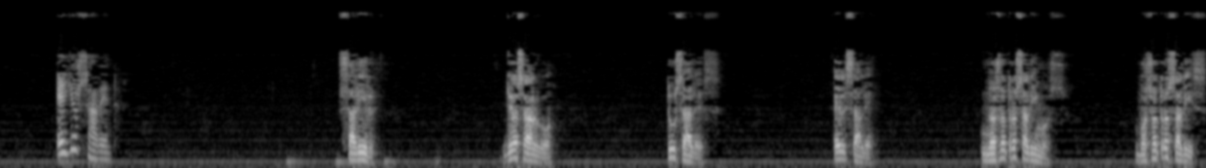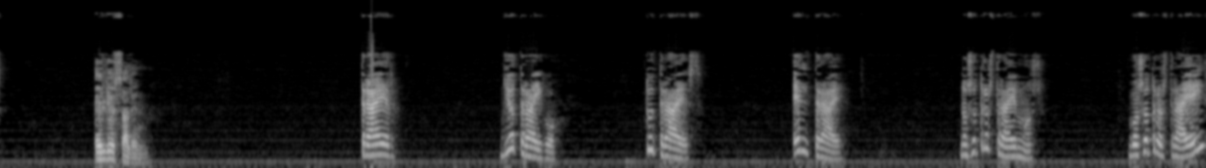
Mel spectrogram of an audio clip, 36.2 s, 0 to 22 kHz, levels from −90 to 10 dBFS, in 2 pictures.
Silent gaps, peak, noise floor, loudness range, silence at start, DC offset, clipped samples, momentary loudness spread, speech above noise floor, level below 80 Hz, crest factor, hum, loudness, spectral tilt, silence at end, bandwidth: none; 0 dBFS; -63 dBFS; 7 LU; 0.85 s; under 0.1%; under 0.1%; 18 LU; 41 dB; -58 dBFS; 26 dB; none; -21 LUFS; -3.5 dB/octave; 0 s; 17 kHz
